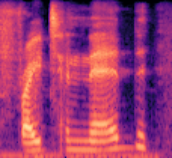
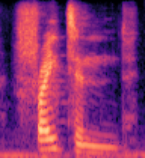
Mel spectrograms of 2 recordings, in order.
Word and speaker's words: frightened: Okay, so when you have an ed ending at the end here, Alonso, this E is not pronounced in most cases. Okay, we actually have 3 ed endings. This is the first one. It's a D sound.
